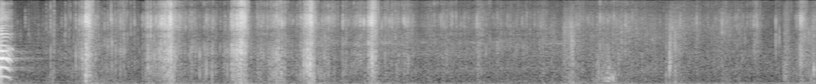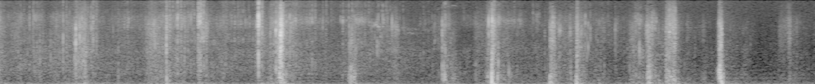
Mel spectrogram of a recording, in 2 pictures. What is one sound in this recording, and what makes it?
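Paper rustles and crinkles.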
